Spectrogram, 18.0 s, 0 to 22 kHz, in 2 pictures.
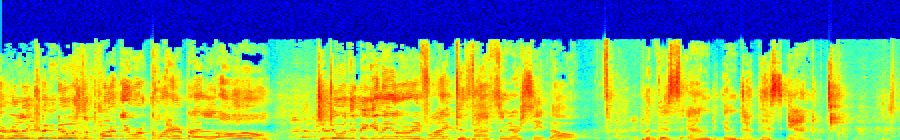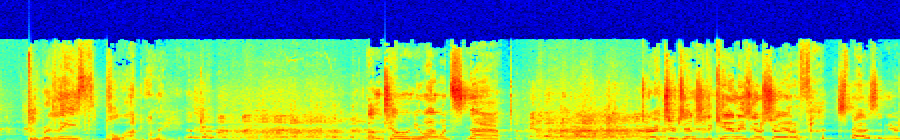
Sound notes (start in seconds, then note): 7.6 clicks tongue; 10.8 audience laughing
